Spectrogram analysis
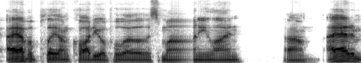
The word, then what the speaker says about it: Puelles: The co-main event, Clay Guida against Claudio Puelles or Pujols, however you'd like to pronounce it. Puelles.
